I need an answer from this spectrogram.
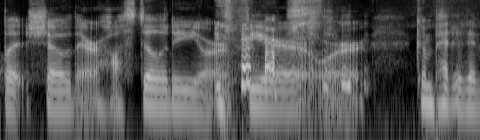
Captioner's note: laughter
